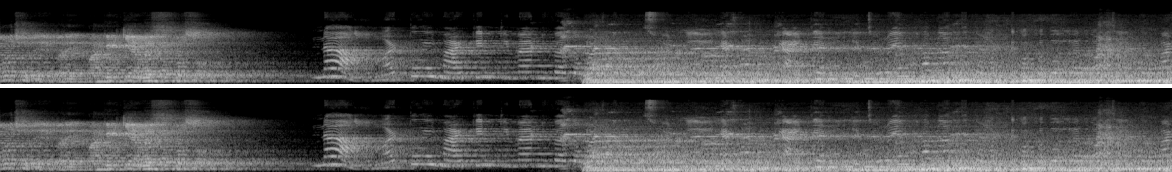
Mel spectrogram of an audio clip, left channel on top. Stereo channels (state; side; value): identical; both; correlation 1.00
